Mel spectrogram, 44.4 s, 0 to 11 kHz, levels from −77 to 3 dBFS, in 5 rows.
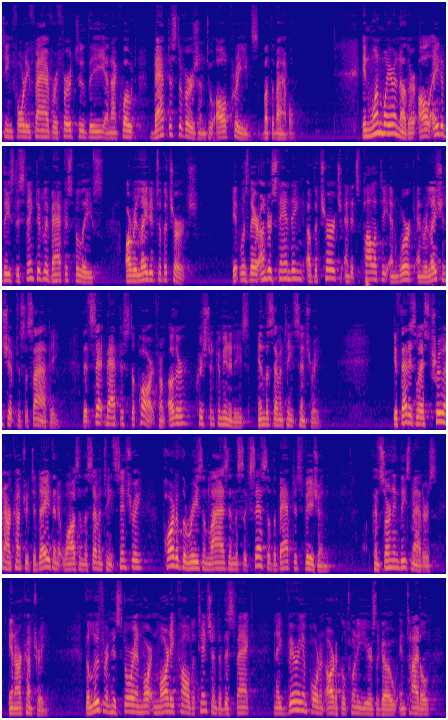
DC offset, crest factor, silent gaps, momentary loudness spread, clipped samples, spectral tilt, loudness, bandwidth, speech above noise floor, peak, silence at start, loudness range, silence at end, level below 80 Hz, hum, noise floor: under 0.1%; 22 dB; none; 10 LU; under 0.1%; -5 dB/octave; -26 LUFS; 10.5 kHz; 34 dB; -4 dBFS; 0 s; 4 LU; 0.2 s; -62 dBFS; none; -60 dBFS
